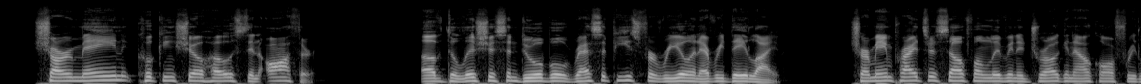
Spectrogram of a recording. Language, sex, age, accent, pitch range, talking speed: English, male, 30-49, American, 135-165 Hz, 135 wpm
